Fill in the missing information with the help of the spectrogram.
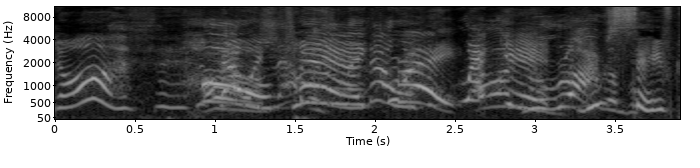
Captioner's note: all cheering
